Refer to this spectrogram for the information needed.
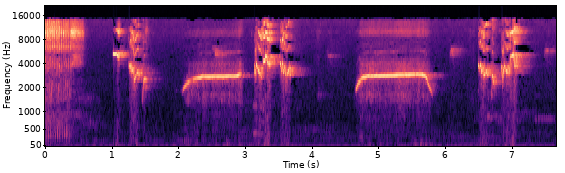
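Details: Oriental magpie-robin singing as a training recording for other birds: long, clear whistles that rise and then hold level, mixed with quick scratchy bursts and sharp chipping notes in rapid bursts.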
